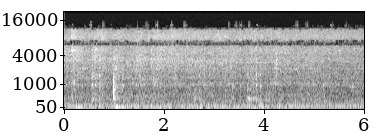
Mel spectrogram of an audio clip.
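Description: Tomatoes with salt and chili powder being stirred in a frying pan, a continuous dense sizzle with a few soft utensil clicks, steady and close throughout.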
